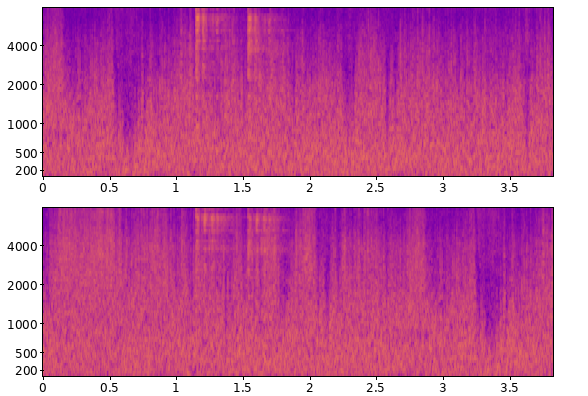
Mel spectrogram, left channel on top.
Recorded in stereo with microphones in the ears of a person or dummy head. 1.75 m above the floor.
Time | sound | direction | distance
1.1 | a buzzer | 15° left (ahead or behind) | 8.5 m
